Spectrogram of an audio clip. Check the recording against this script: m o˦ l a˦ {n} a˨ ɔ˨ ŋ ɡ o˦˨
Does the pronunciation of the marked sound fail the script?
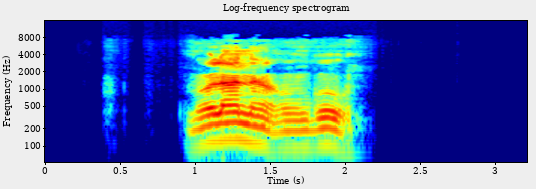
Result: no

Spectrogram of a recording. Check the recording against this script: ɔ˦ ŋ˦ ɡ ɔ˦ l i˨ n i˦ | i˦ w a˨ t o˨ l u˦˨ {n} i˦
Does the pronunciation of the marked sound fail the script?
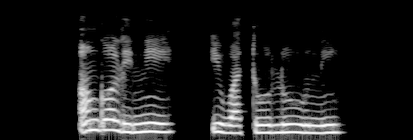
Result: no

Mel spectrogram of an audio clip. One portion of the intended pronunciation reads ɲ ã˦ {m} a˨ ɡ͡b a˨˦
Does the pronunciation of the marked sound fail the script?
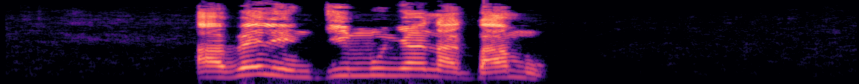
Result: yes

